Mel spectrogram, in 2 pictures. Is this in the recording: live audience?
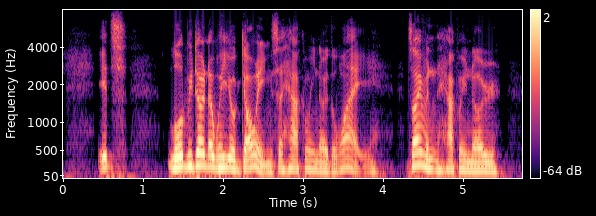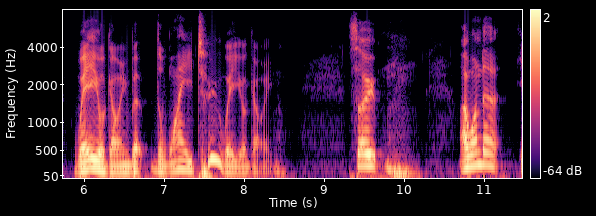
no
